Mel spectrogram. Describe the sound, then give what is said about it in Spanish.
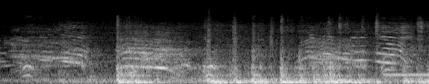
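A large trash can is thrown down onto a biting dog, crashing with a loud thud and clatter, followed by more banging amid agitated shouting voices and general commotion. “Mira, eso que oyeron fue agarrar un bote de basura de los grandotototes, güey.”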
